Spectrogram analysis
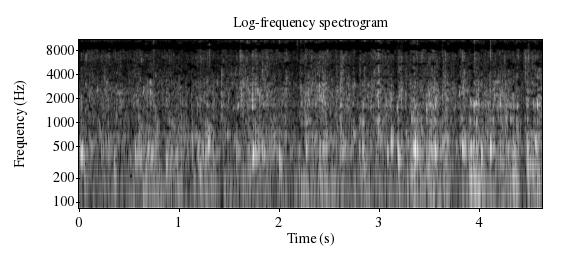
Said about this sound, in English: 4 quarts in a gallon. We're gonna pour in our gallon of distilled water,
